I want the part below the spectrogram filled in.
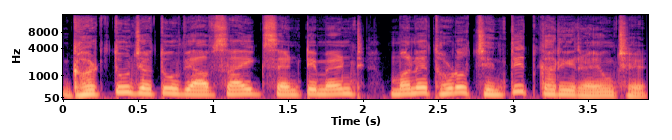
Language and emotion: Gujarati, fearful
